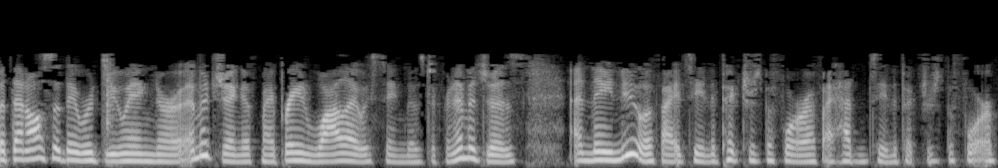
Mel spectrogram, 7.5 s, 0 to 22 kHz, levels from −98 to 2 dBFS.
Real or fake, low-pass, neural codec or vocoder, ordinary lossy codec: real; 7.2 kHz; none; MP3, 24 kbps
